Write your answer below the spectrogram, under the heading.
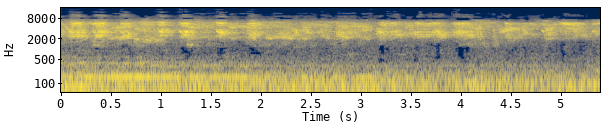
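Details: Edible-nest swiftlets at 2:30 pm in sunny, slightly cloudy weather, a large crowd flying around inside and outside a swiftlet house, recorded from a distance. A dense, continuous chorus of high rapid chirps and twitters, with a faint low hum underneath.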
